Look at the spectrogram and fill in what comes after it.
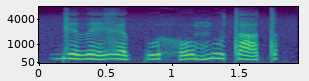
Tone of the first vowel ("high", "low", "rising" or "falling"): falling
